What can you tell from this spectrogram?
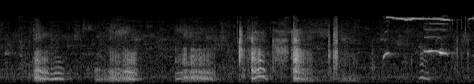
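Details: Six-week-old puppies awaiting adoption, making soft playful growls and grumbling yips in short bursts, followed by a high thin whine near the end, with shuffling and light movement noises around them.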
